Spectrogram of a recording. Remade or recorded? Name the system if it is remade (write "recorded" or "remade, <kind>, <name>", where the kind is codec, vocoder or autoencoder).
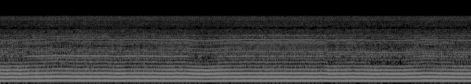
recorded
